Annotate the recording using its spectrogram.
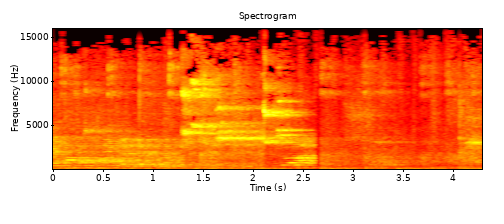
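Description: Table tennis ball being struck back and forth in a rally, clicking off rackets and bouncing on the table, with music playing behind it.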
